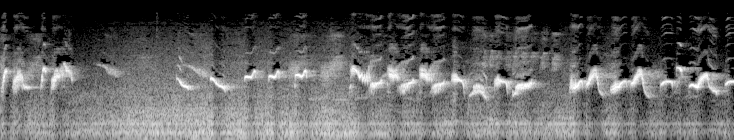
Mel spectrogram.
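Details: Chinese hwamei song at the end of the day: a lively stream of short, bouncing whistled phrases, each note sliding up or down, repeated in quick succession above a faint steady hum.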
